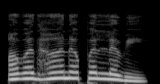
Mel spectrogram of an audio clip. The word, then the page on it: ಅವಧಾನಪಲ್ಲವಿ: avadhānapallavi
